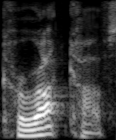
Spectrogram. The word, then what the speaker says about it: Korotkoff: They are called Korotkoff sounds, not Kordakoff.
